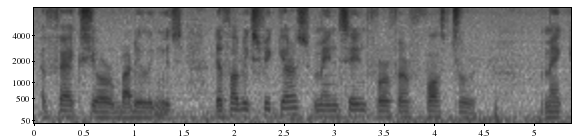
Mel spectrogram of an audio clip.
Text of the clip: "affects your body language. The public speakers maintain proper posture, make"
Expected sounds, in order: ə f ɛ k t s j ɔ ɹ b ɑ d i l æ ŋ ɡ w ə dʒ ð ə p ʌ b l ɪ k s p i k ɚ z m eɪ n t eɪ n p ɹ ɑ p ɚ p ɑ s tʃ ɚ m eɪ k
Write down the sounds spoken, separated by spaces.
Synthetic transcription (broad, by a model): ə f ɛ k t s j ɔ ɹ b ɑ d i l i ŋ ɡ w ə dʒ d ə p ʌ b l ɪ k s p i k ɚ s m eɪ n t eɪ n f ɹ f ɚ f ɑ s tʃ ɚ m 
